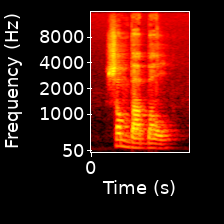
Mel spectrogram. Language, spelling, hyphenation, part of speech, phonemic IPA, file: Dutch, sambabal, sam‧ba‧bal, noun, /ˈsɑm.baːˌbɑl/, Nl-sambabal.ogg
- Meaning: maraca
